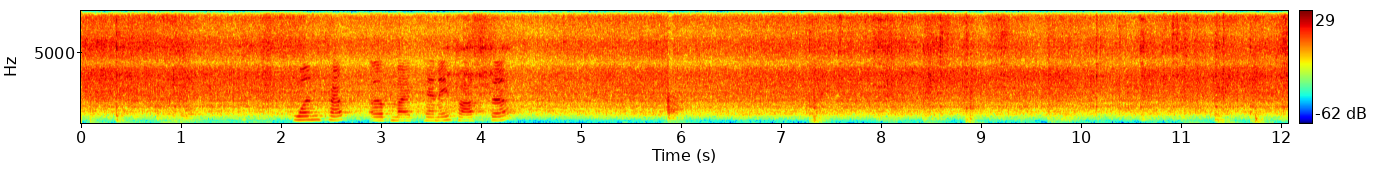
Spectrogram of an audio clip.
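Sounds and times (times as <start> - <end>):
spatula scraping a skillet: 0.0 - 1.6, 7.3 - 12.0
food sizzling in a skillet: 0.0 - 12.0.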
